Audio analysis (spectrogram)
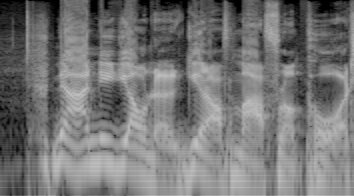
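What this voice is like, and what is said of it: Imitated Louisiana Southern accent. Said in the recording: “He's not from Louisiana ... I would like to judge this an accurate accent”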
